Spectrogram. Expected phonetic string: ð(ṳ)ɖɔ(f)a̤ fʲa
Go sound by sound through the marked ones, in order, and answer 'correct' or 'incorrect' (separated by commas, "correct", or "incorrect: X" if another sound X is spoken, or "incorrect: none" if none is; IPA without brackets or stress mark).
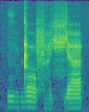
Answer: correct, correct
